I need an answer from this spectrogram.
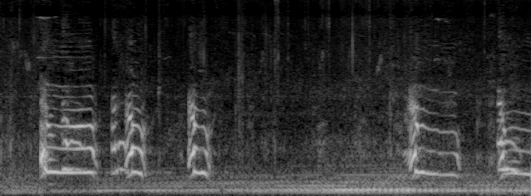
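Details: Bluetick Coonhounds sounding off during a walk in town: a sustained howl followed by short broken yelps and another long falling bay, over a steady low engine-like drone.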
